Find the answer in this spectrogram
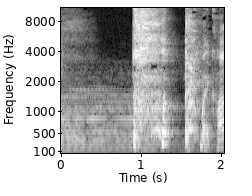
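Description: A sustained piano chord dying away, then a man's short, sharp cough about a second in. It is a lingering cough that he says is almost gone.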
